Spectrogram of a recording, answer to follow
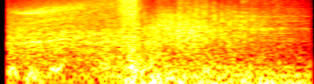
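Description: Cinematic logo-intro sound effect: a building whoosh that lands in a deep boom just before a second in, the low rumble carrying on afterwards.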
